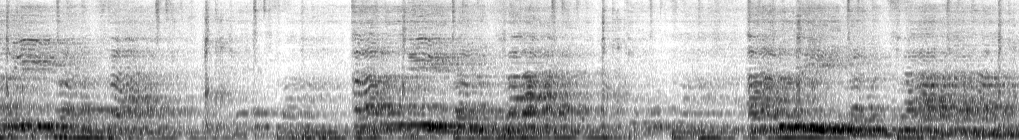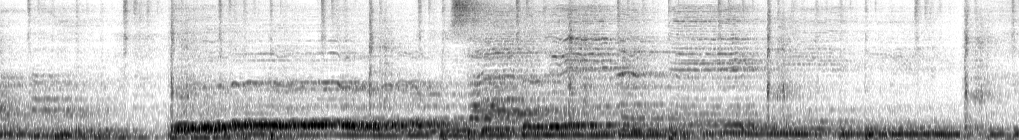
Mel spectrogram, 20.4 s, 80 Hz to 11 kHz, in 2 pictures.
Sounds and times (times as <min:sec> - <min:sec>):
Singing: 0:00.0 - 0:20.3
Vocal music: 0:00.0 - 0:20.3.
